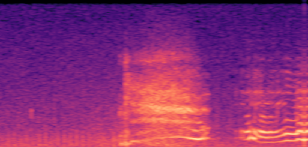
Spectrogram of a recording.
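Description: A woman crying: a breathy, wavering cry about a second in, then wavering, wailing sobs.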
